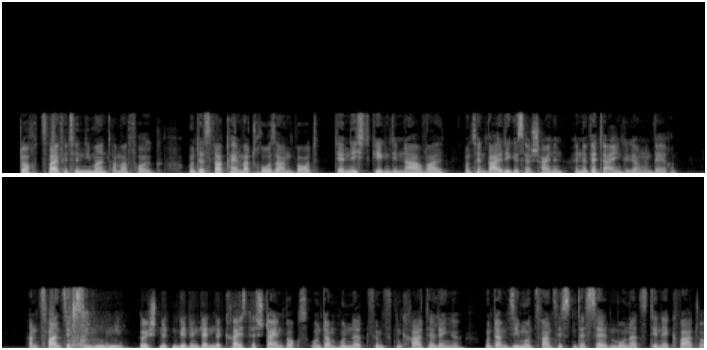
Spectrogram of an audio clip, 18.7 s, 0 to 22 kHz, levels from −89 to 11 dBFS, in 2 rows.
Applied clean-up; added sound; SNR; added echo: neural mask model DeepFilterNet 3.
